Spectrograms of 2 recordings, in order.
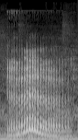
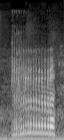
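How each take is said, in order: First: The pitch rises in the middle. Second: The pitch stays level through the middle. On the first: The speaker calls it wrong. "not brrr. If you rise in the middle, then it's an insult" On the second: The speaker calls it right. "it's brrr"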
